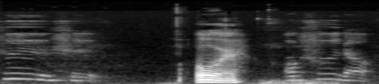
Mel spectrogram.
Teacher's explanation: Since there's no lip biting, sometimes foreigners hear this as an H sound.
